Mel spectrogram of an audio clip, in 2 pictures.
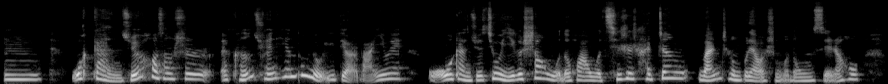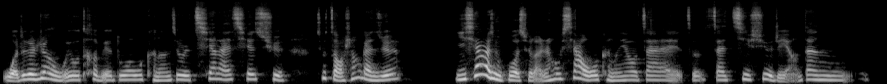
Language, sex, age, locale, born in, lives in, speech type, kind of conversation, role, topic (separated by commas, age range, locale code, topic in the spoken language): Chinese, female, 25-29, zh-CN, China, Germany, conversation, advice, user, 为什么我在多任务之间切换时效率会变得很低？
